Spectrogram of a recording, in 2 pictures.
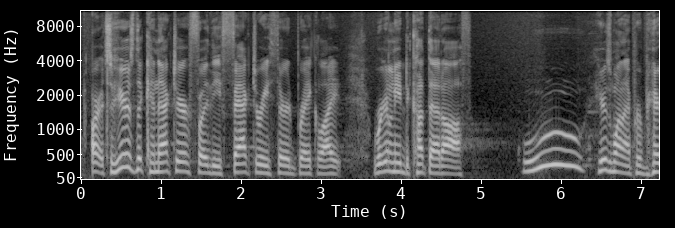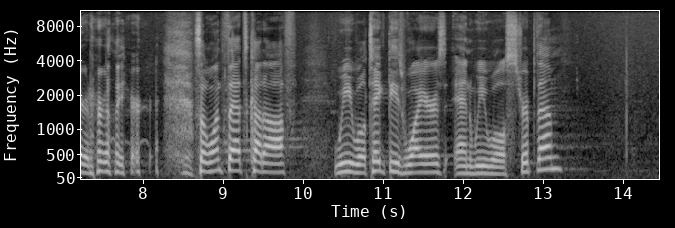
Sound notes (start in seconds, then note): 7.5 laughs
